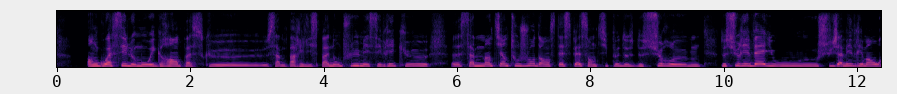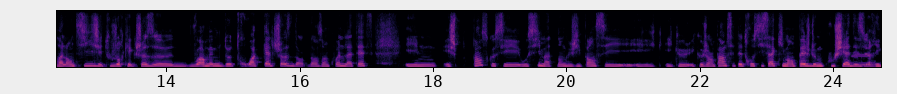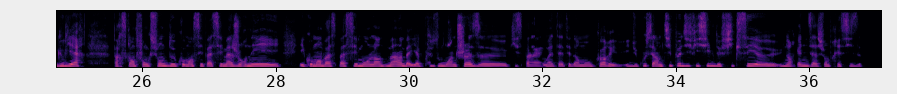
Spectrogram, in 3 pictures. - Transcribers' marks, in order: drawn out: "où"; unintelligible speech
- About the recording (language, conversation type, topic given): French, advice, Pourquoi ai-je du mal à instaurer une routine de sommeil régulière ?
